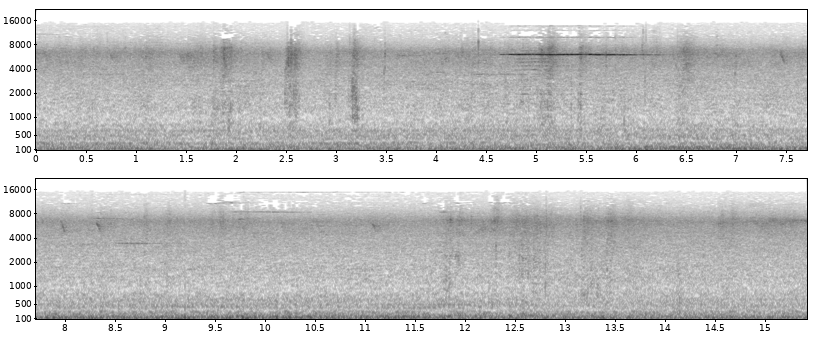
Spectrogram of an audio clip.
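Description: Steady low rumble, with a few faint clicks and a brief high whistle about five seconds in.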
